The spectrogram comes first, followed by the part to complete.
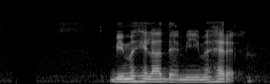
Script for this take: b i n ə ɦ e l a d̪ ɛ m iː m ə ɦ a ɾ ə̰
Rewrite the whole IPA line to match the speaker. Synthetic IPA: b i m ə ɦ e l a d̪ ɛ m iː m ə ɦ æ ɾ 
